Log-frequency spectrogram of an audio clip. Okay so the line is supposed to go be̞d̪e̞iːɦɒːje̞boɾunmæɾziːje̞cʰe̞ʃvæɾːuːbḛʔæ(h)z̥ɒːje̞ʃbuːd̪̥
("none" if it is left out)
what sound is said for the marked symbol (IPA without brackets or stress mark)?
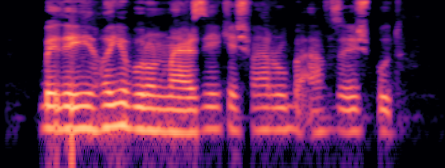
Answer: f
